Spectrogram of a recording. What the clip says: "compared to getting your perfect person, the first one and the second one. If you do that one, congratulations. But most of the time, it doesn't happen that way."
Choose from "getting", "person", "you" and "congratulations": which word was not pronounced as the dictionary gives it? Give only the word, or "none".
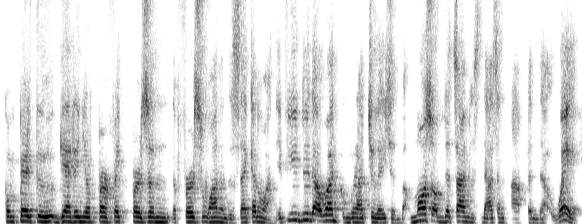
congratulations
